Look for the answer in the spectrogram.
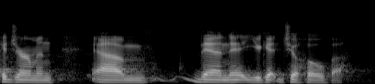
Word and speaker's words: Jehovah: And so this is where we get the name that sometimes appears in English translations, Jehovah. Because that first Y in German is pronounced like a J, the W is pronounced like a V, you've got an H on either side of that, and in Hebrew you're only getting the consonants.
